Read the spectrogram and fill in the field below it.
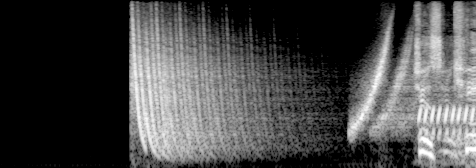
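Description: A bright chime rings and slowly fades.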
